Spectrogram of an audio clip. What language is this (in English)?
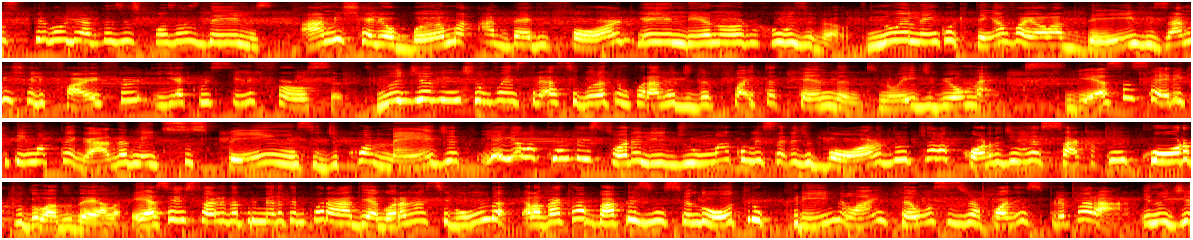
Portuguese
